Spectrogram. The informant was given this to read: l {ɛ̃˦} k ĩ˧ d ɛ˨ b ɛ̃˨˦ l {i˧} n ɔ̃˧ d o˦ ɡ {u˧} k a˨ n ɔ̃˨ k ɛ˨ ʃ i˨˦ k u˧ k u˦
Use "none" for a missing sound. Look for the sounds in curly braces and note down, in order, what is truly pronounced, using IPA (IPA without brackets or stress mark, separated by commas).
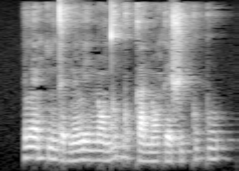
ɛ̃˦, e˧, o˧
